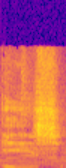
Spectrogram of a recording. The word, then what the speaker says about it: Ys: only thing I know for sure with my pronunciation here is ease okay but anyway here's the annex and that's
